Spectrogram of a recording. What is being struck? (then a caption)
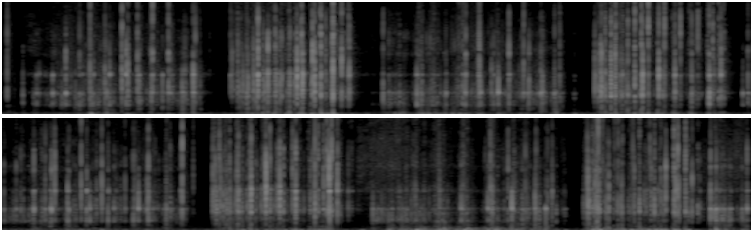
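Ridged wooden massage roller. Long nails scratch and tap along the grooves of a ridged wooden massage roller held diagonally. The result is bursts of dense, rapid, bright clicking and rattling scrapes with very little low end, separated by brief silent pauses.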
